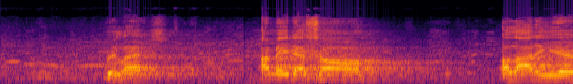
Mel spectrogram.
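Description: A young man sings loudly into a microphone over a loudspeaker system.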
